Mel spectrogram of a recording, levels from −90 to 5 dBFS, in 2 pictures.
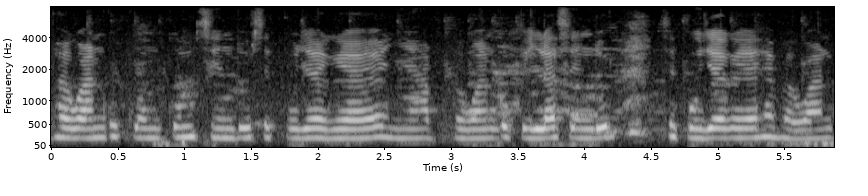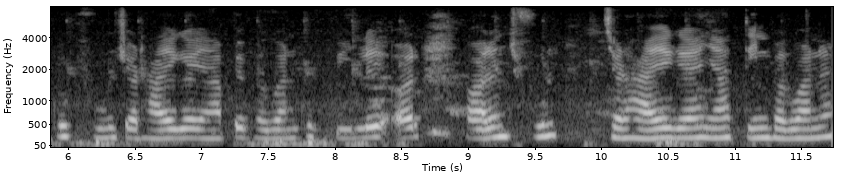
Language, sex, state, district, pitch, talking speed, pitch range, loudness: Hindi, female, Andhra Pradesh, Guntur, 205 Hz, 170 wpm, 195-225 Hz, -23 LUFS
